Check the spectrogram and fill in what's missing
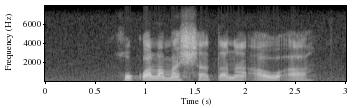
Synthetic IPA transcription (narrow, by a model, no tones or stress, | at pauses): ɣʊkʼwalamaʃatʼanaʔaʊʔa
